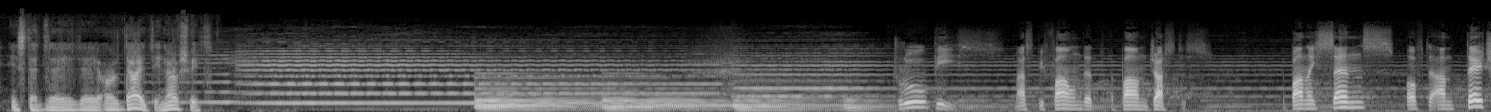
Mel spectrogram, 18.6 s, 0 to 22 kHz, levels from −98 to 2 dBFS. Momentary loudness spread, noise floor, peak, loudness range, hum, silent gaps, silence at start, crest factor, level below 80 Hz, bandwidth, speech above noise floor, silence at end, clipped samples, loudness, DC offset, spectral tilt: 13 LU; -50 dBFS; -8 dBFS; 4 LU; none; none; 0.15 s; 20 dB; -50 dBFS; 11.5 kHz; 24 dB; 0 s; under 0.1%; -28 LUFS; under 0.1%; -7 dB/octave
